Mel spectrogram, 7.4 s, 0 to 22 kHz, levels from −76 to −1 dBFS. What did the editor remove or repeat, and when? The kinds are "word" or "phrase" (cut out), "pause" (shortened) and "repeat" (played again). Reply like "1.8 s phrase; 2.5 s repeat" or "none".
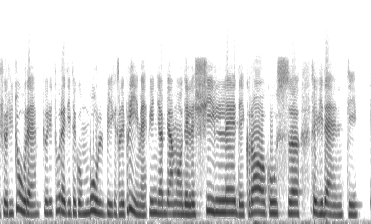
1.4 s word; 2.4 s word; 3.0 s phrase; 6.2 s phrase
